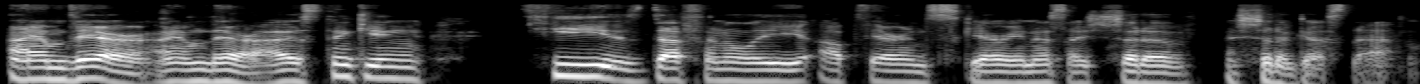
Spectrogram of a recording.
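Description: A man joining a casual podcast remotely, chiming in with dry, deadpan remarks. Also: mid-range voice, moderate pace, no room sound.

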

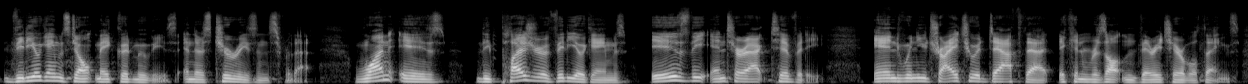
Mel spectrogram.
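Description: A podcast co-host speaks casually yet analytically in a medium-pitched, fairly bright voice with lively intonation and normal speed, often repeating words as he builds an opinionated argument. The studio recording is clean, with no echo.

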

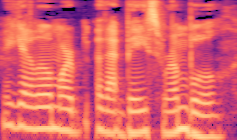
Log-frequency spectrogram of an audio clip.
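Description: Chatty woman podcast host, slightly low voice. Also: fairly even intonation, fairly quick, warm tone. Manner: chatty, playful, dry jokes. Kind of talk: casual podcast chat.

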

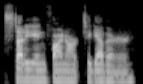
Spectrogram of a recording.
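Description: An artist speaking in a casual conversation, warm and given to laughing. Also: medium pitch, little pitch movement, a little slow, no echo.

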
